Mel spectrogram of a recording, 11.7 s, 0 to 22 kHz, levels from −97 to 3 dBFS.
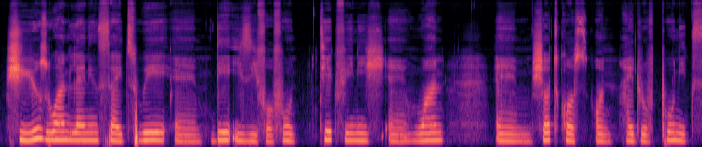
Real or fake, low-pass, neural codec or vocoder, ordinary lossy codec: fake; none; vocoder, 48 kHz, 128 mel bands, Vocos; none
